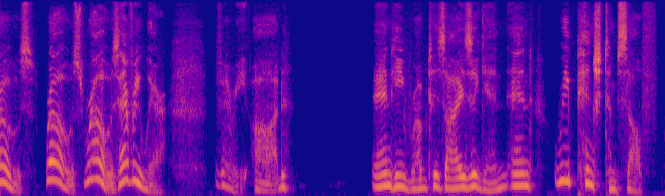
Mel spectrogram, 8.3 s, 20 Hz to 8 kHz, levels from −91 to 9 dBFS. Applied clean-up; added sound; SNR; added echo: none; none; none; none.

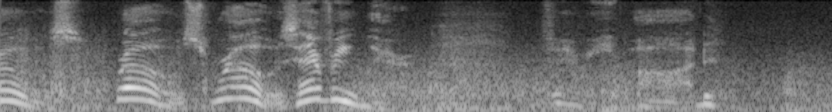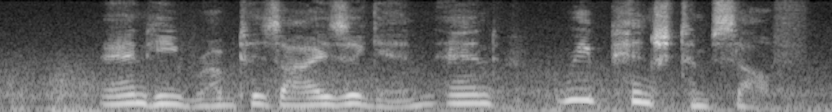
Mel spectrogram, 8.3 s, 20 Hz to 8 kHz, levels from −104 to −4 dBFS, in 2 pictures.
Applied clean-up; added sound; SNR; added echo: none; Thunder / Rain; 12 dB; none.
